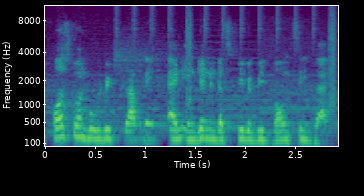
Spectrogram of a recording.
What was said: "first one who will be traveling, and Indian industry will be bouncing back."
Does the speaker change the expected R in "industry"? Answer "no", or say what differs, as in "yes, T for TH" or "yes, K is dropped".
no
